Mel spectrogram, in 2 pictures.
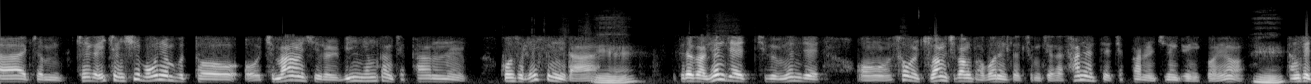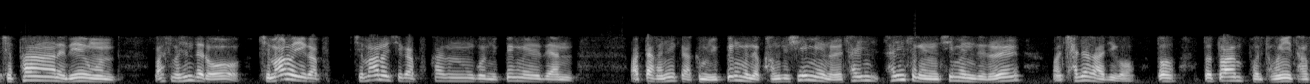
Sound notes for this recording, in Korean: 전화연결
